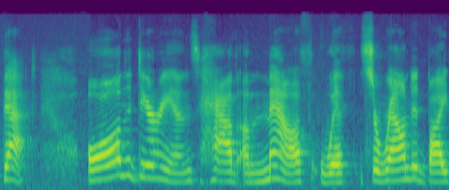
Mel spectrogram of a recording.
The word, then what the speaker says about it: cnidarians: You also do not pronounce the C in front of an N. So these are called cnidarians.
